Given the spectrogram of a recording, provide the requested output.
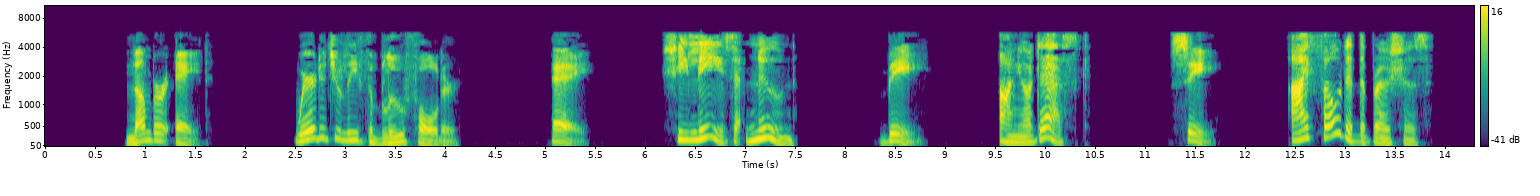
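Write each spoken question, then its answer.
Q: Where did you leave the blue folder?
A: B: On your desk.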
